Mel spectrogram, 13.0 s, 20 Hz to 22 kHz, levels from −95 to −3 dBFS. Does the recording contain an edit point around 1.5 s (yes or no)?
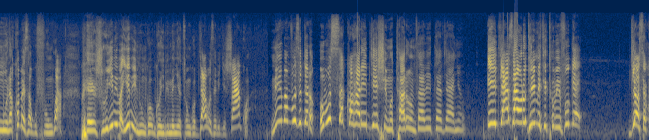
no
